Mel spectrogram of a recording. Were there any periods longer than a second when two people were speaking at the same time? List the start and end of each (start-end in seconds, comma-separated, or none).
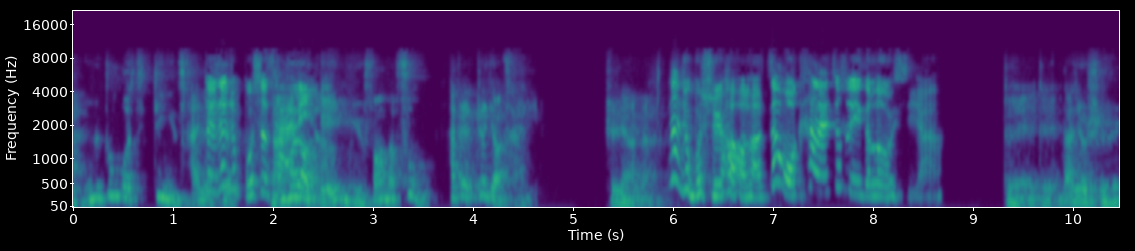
1.3-2.7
